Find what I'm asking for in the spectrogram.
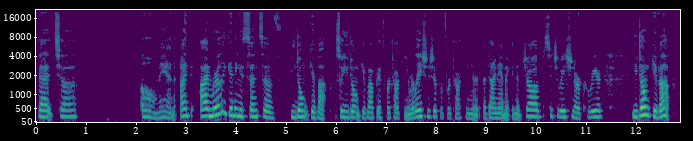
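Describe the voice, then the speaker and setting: A soft-spoken woman hosting a casual tarot reading, talking straight to her viewers in a chatty, reflective way. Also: medium pitch, normal speed. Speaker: tarot reader.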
